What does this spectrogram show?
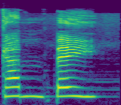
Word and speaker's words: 干杯: Ganbei, Ganbei. Ganbei. First tone, is that right? That's right. Ganbei.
